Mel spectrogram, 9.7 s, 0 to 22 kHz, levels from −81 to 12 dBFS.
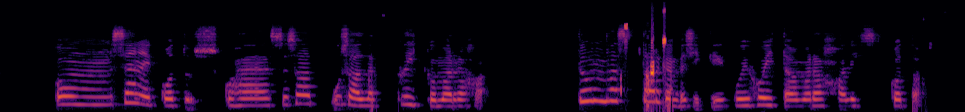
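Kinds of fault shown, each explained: DAB burbling: Weak reception let bit errors of around 0.5 to one percent get past error correction into the MP2 data. Corrupted samples then put short noise blips in single sub-bands and corrupted scale factors make sub-bands jump in level, giving burbling over the speech at 3.69–3.99 s, 6.20–6.73 s and 9.12–9.46 s.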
